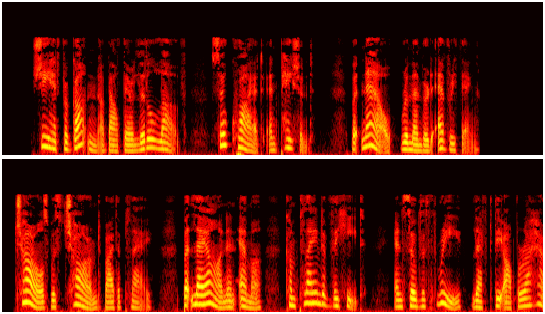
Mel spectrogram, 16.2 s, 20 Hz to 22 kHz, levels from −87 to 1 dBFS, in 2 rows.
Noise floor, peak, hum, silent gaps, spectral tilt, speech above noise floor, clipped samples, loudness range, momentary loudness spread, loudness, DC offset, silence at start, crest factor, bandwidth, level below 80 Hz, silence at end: -59 dBFS; -8 dBFS; none; 7.17-8.29 s; -5.5 dB/octave; 32 dB; under 0.1%; 3 LU; 11 LU; -27 LUFS; under 0.1%; 0.5 s; 20 dB; 8.8 kHz; -50 dBFS; 0 s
